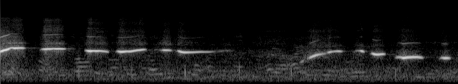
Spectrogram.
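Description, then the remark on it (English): A person whistles a wobbly, uneven tune badly in the middle of a street, the notes breathy and wavering in pitch, with short phrases broken by gaps and some faint background murmur underneath. “I'm going to win the prize for the worst whistling.”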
